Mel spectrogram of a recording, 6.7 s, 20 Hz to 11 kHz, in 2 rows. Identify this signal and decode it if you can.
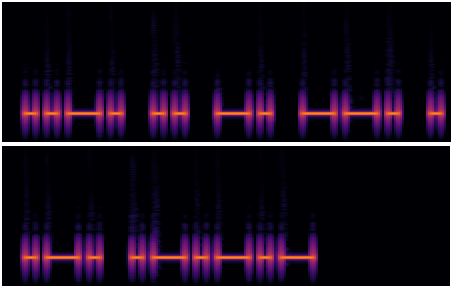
Morse code, heard as a keyed tone, about 15 wpm, 700 Hz. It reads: FINGER.
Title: Sentences from Top 1600 Words 15wpm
